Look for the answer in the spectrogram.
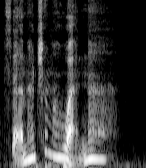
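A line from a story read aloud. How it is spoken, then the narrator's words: Hoarse distant voice. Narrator (Chinese): 渺渺夜空中传来一阵沙哑的声音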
